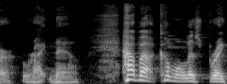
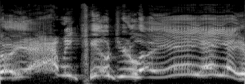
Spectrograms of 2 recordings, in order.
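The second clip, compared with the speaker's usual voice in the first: very high, crying shout of demons; gloating demons. Acted. Preacher voicing demons to the church, wailing gloat. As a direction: crow and wail like mocking devils.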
